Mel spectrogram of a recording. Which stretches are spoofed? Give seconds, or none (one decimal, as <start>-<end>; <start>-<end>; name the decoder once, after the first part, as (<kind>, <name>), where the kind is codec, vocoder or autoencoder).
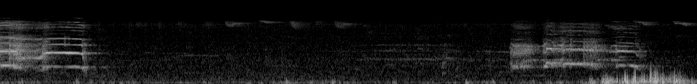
0.4-4.6 (vocoder, BigVGAN v2)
